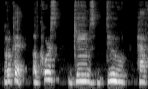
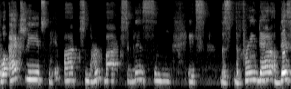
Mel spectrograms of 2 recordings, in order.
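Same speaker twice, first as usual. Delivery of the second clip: know-it-all nerd; 5 semitones higher than usual. Retold or imitated. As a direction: play a smug nitpicker correcting everyone. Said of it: "It's like".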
